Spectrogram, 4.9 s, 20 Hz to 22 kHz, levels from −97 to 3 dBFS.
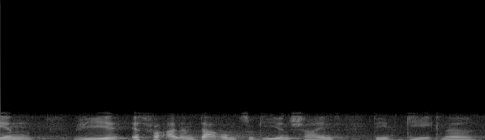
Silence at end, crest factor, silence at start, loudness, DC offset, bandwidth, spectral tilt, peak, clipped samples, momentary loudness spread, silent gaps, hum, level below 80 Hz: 0 s; 20 dB; 0 s; -41 LUFS; under 0.1%; 4.6 kHz; -5.5 dB/octave; -22 dBFS; under 0.1%; 10 LU; none; none; -80 dBFS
